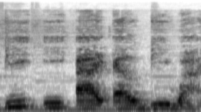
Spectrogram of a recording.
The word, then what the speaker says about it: Beilby: The name Belby is Belby is Beilby. Beilby.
